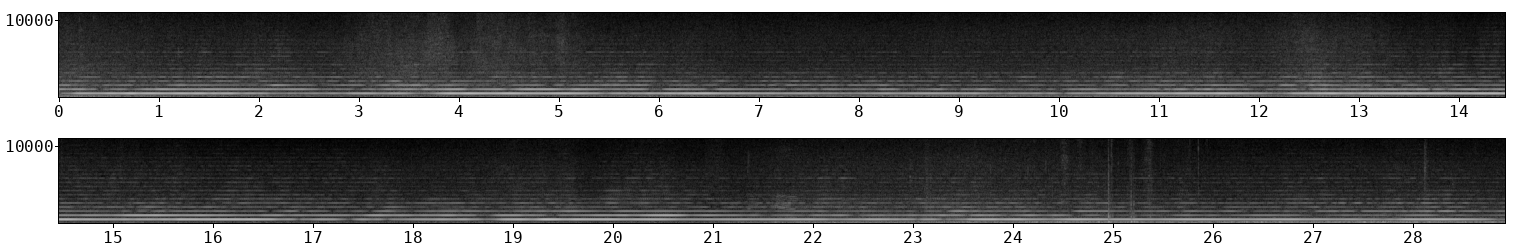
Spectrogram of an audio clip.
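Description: Outdoor tornado warning siren holding one steady, unchanging pitch, its loudness swelling and fading every few seconds.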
